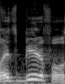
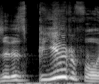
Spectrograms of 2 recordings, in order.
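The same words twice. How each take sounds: First: Said in the usual way. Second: Higher and louder, raving; excited gush. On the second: Real, not acted. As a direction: burst out with admiration. Gushing over Yang's speech.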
